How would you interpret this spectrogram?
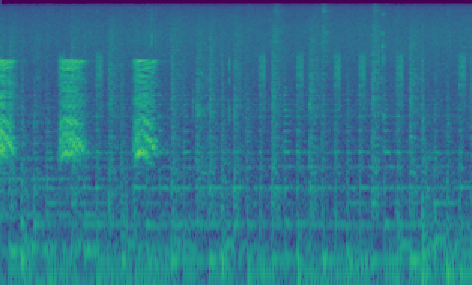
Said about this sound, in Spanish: Los lobos acababan de irse cuando el cielo se oscureció y muchos cuervos comenzaron a bajar a picotearlos a todos.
